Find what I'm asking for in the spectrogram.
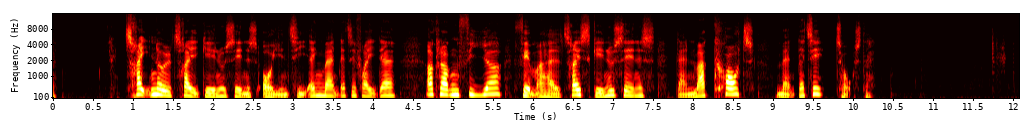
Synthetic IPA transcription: t͡sʰʁɛ̰ːnɔ̽lt͡sʰʁɛ̰ːɡ̥enusen̰əsɒient͡sʰe̝̰ːɐeŋmæn̰d̥æt͡sʰe̝fʁɛ̰ːd̥æ | ʔɒ̽kʰlɒ̽ɡ̥n̩fiːɐ | fem̰ɒ̽ɦælt͡sʰʁɛsɡ̥enusen̰əsd̥ænmɑ̈ːɡ̥̚kʰɒːd̥ | mæn̰d̥æt͡sʰe̝t͡sʰɒ̰ːsd̥æ

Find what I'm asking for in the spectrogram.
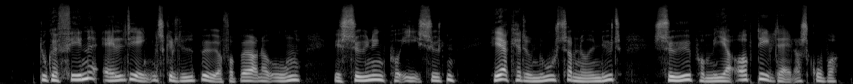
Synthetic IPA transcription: d̥ukʰæfe̝nəʔæləd̥ieŋ̰l̩sɡ̥əlyð̞ˠb̥øːɐfɒ̽b̥ɶɐ̰nɒ̽ɔ̽ŋə | ʋe̝søːne̝ŋpʰɒ̽ʔe̝̰ːsød̥n̩ | heɐ̰kʰæɾunusɒ̽mnɔ̽ːð̩ˠnyd̥ | søːəpʰɒ̽me̝ːɐʔɒ̽b̥̚d̥e̝̰ːld̥æl̰ʔɐsɡ̥ʁub̥ɐ

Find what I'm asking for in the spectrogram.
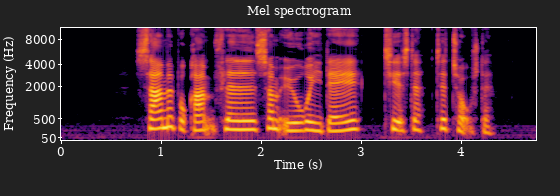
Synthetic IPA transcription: sɑ̈məpʰo̝ɡ̥ʁɑ̈m̰flɛːðˠəsɒ̽møʊʁiəd̥ɛː | t͡sʰiɐ̰sd̥æt͡sʰe̝lt͡sʰɒ̰ːsd̥æ

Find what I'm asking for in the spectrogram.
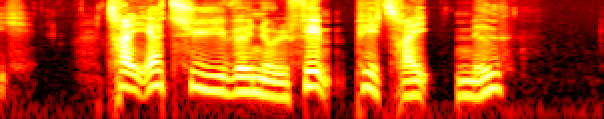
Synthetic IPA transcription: t͡sʰʁɛ̰ːɐt͡sʰyːʋənɔ̽lfem̰pʰe̝t͡sʰʁɛ̰ːmeðˠ

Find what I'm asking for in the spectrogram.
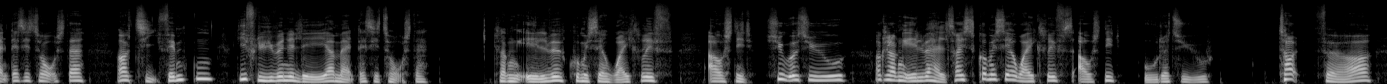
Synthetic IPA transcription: n̰d̥æt͡sʰe̝t͡sʰɒ̰ːsd̥æ | ʔɒ̽t͡sʰḭːfemd̥n̩ | d̥iflyːʋənəleːɪɐmæn̰d̥æt͡sʰe̝t͡sʰɒ̰ːsd̥æ | kʰlɒ̽ɡ̥n̩ʔelʋəkʰo̝misɛ̰ɐwaɪkʰlif | ʔɑ̈ʊsnid̥syʊ̰ɒ̽t͡sʰyːʊə | ʔɒ̽kʰlɒ̽ɡ̥n̩elʋəɦælt͡sʰʁaskʰo̝misɛ̰ɐ̰waɪkʰlifsɑ̈ʊsnid̥ | ɔ̽ːɾəɒ̽t͡sʰyːʋə | t͡sʰɒ̽l̰fɶɐ

